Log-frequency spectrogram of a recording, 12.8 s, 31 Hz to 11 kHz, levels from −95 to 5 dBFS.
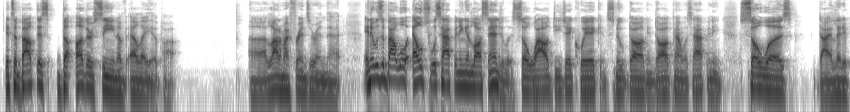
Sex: male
